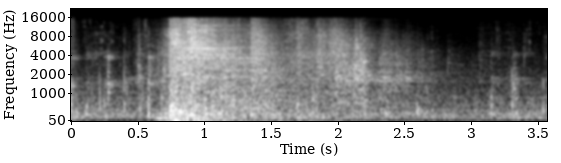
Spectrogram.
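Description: A wooden crate smashes apart with a crash.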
